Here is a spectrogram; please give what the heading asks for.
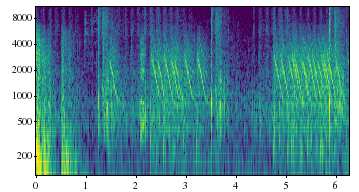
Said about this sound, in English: A German shell lands a few metres from the tanks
